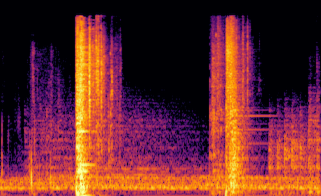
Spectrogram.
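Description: A shotgun fires twice, close by.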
